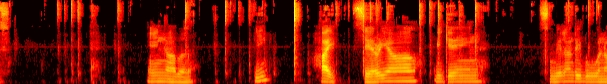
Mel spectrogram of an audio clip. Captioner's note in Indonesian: typing code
